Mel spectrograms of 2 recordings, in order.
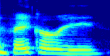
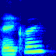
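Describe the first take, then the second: First: The word is said with three syllables. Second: The word is said with two syllables.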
